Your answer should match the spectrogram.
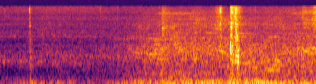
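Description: Handling rustle and a low rumble, then a sharp click near the end as a hand takes hold of a car's interior door handle.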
